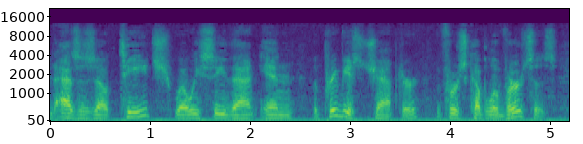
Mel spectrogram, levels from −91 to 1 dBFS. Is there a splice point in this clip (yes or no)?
no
